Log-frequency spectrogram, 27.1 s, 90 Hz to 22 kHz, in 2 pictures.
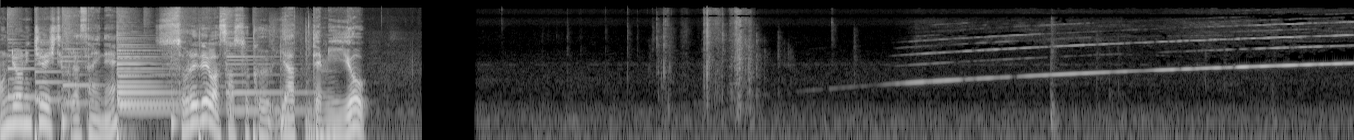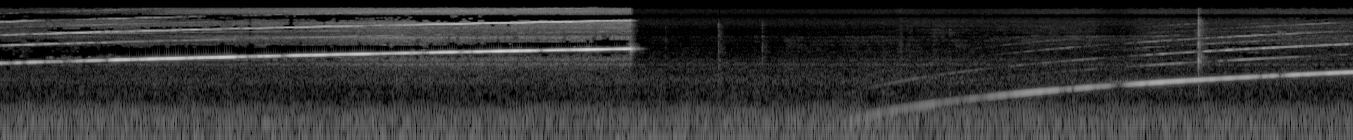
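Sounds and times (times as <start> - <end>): rising whistle-like test tone: 8.8 - 20.0, 23.7 - 27.0.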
